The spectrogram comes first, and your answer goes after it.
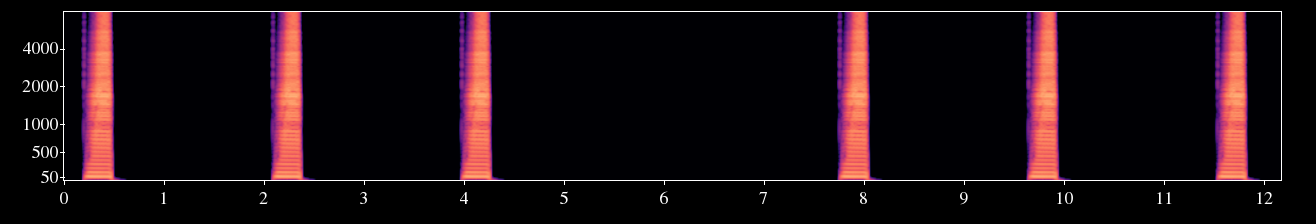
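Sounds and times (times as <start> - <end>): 
G synth bass: 0.2 - 0.5, 2.1 - 2.4, 4.0 - 4.3, 7.8 - 8.0, 9.7 - 10.0, 11.6 - 11.8.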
